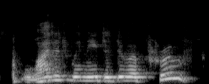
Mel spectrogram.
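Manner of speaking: high, puzzled tone.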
